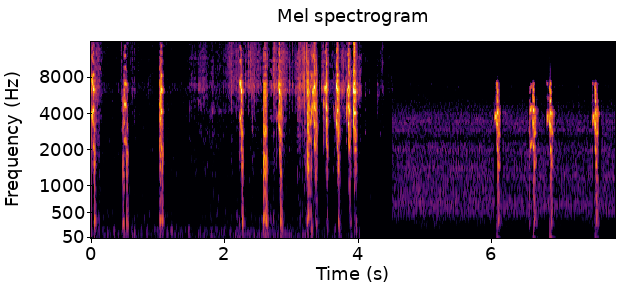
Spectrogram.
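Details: Peregrine falcons at a nest box in Koszalin on 10 October 2024, a pair meeting inside. Loud, harsh, broadband bursts with scraping and rustling give way to a brief hum and then four short, sharp calls.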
